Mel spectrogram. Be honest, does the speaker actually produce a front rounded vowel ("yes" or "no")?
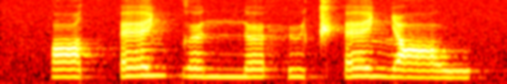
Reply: yes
